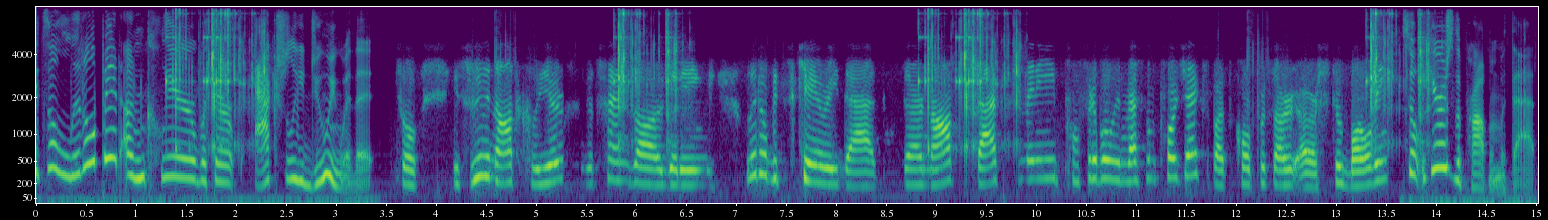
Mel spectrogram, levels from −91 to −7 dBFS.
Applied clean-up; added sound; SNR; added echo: none; Glass; 11 dB; none.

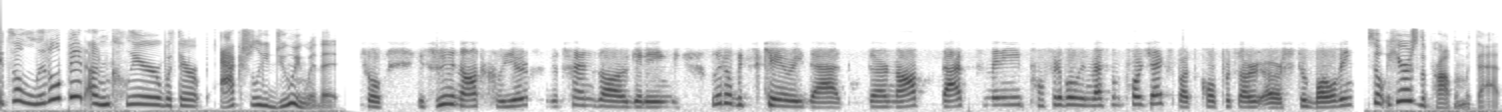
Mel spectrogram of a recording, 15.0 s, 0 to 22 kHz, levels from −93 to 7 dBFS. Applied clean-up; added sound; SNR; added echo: none; none; none; none.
